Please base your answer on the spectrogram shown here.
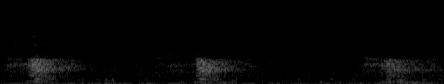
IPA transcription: pʰʰɑ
